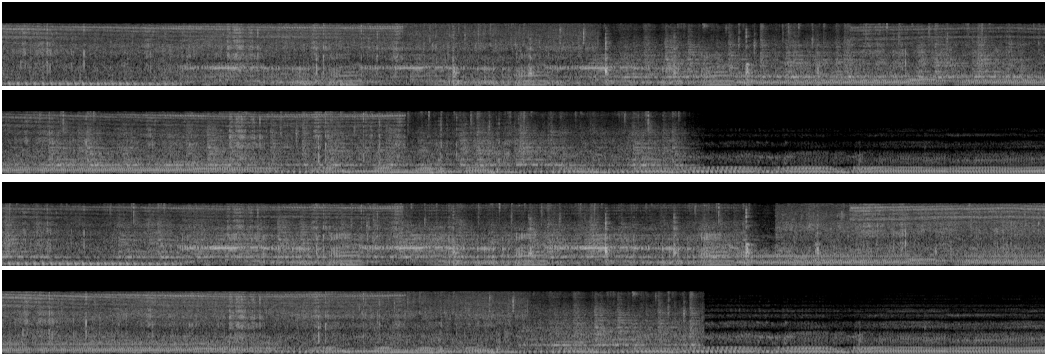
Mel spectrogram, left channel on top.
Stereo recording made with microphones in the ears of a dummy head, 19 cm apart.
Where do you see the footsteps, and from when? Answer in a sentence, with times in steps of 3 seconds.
You can hear the footsteps on the left from 0 s, in the centre from 3 s, on the right from 6 s, in the centre from 12 s, on the left from 15 s and not at all from 18 s.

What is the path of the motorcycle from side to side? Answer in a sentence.
You can hear the motorcycle stay put.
